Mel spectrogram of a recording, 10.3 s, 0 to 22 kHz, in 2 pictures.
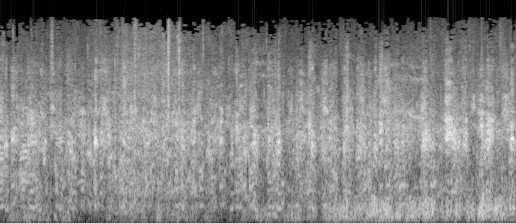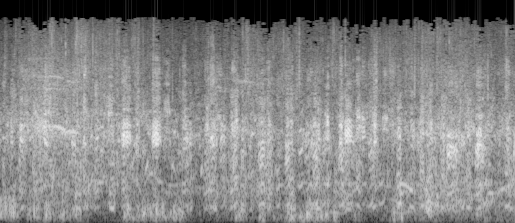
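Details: Flock of ducks at feeding time on Diss Mere in December 2022, with two geese among them; steady crowded quacking and chattering calls, many birds at once, with bursts of louder harsh notes and constant background bustle.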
